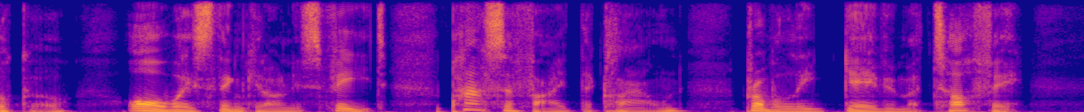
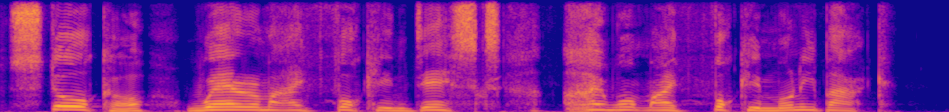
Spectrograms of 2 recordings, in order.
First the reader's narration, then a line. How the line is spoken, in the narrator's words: he screamed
